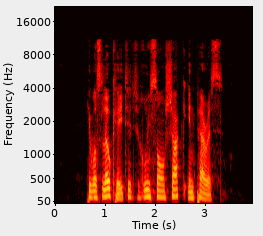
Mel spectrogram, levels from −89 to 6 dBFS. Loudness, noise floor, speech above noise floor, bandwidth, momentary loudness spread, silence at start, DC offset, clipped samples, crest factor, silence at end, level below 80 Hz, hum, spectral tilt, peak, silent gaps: -31 LUFS; -81 dBFS; 52 dB; 11.5 kHz; 9 LU; 0.65 s; under 0.1%; under 0.1%; 18 dB; 0.65 s; -52 dBFS; none; -6 dB/octave; -12 dBFS; none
